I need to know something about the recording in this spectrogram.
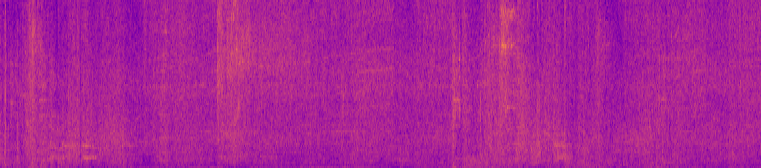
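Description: A racing car engine hums steadily with a rushing roar.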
